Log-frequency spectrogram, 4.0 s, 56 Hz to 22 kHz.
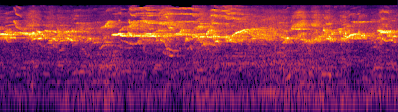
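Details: Oriental magpie-robin (Copsychus saularis) at a songbird contest, Sungai Bambu, North Jakarta, 17 January 2021, sings a long, complete song of bright varied whistles and quick chattering phrases over crowd murmur and other birds; it nearly took a double win.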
